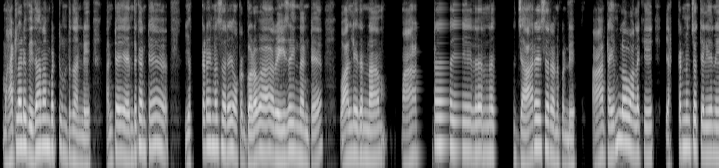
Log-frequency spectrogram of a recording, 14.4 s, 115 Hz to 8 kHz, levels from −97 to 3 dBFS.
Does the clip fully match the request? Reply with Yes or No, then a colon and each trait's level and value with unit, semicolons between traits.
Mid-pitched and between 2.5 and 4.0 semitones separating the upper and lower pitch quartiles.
Yes: medium, 165 Hz; average, 3.6 semitones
